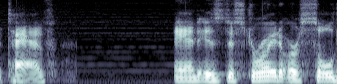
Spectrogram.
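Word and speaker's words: Ptavv: If the power does not manifest itself in a young Thrent, that Thrent is labeled a Tav, P-T-A-V-V, so I'm assuming the P is silent, so Tav, or Tav, and is destroyed or sold into slavery.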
